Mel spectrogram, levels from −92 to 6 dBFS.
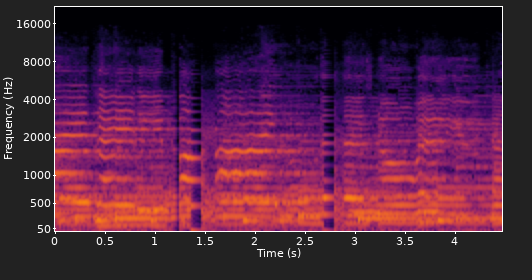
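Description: At 1.18 to 1.26 s, a late packet left the jitter buffer empty, causing a short stall: the last sound is held for about 60 ms, then resumes unbroken. Call audio freezes follow at 1.36 to 1.62 s and 2.68 to 2.89 s, likely from packets held up in transit. Each stretches the last sound into a fading buzz for 240 ms and 190 ms, then resumes where it stopped.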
